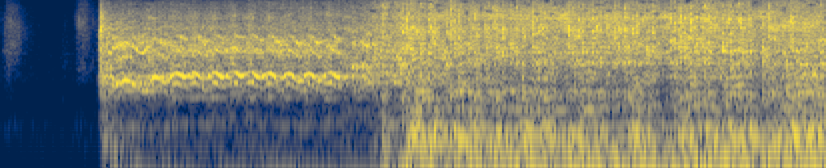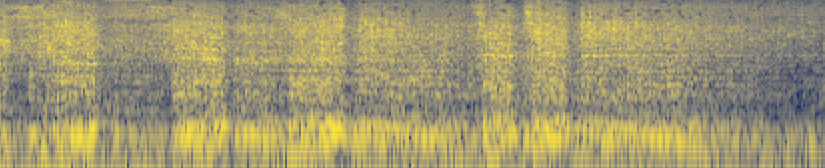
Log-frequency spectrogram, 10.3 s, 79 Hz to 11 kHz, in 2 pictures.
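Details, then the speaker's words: '51 Dodge dually with 5.9 Magnum 360, eBay GT45 turbo, Holley Terminator X EFI, first fire after reducing fuel: short crank, then steady, even V8 rumble with no misses through custom headers and exhaust; running healthy. "here oh that sounds awesome oh definitely blew all the dust off the ceiling that's some satisfaction that is some satisfaction it's alive oh that sounds good let's get sounds so gnarly with the turbo"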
